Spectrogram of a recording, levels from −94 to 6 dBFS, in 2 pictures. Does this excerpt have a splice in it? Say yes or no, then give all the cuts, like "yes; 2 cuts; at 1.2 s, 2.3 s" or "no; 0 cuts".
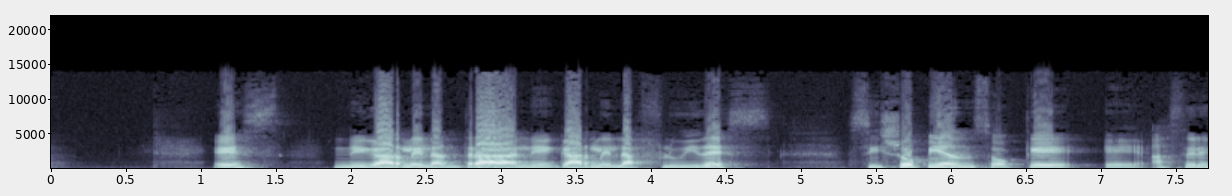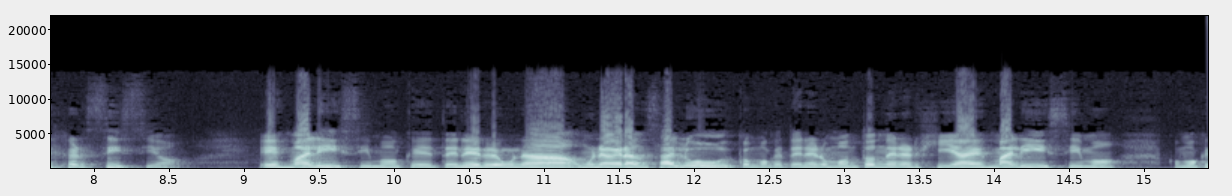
no; 0 cuts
